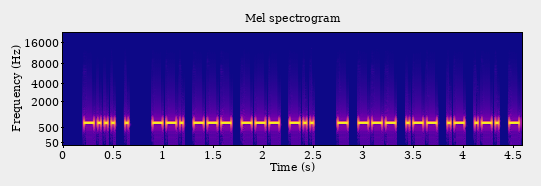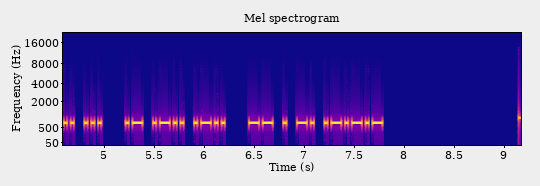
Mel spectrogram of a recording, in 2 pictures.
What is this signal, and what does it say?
Morse code, heard as a keyed tone, about 36 wpm, 700 Hz. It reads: BE GOOD TOWARDS ALL MEN.
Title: Sentences from Top 1000 Words - Review Part 2 - 35wpm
